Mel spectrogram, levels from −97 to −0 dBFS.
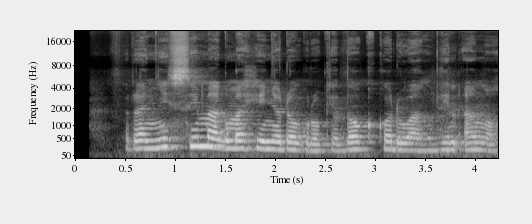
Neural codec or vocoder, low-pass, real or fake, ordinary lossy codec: none; none; real; none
